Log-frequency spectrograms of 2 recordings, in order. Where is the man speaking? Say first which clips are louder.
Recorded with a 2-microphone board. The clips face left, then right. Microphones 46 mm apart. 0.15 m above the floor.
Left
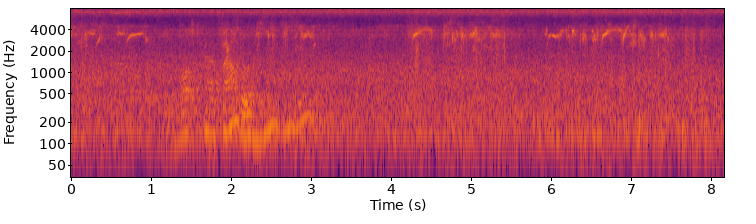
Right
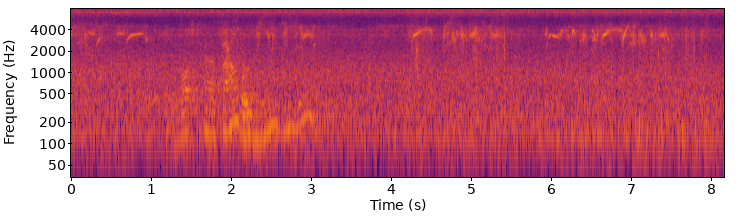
Right 1 dB; 5° right (ahead or behind), 1.5 m.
